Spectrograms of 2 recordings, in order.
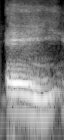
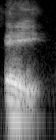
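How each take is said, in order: First: Rising, lengthened "a" as in Spanish; longer Spanish sound. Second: Falling, quicker "a" as in English; shorter English sound. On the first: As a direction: say "a" as a drawn-out "ay". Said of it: "it would be longer". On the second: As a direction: say "a" as a brief "ay" with a short i ending. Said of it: "but English is a". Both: Shown as a demonstration.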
